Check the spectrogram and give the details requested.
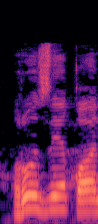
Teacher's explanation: ketika WhatsApp contohnya misalnya rozaqo nah huruf ra yang berharakat lemah maka dibaca tebal memenuhi mulut ketika mengucapkannya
